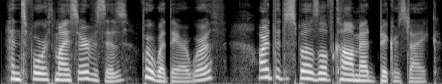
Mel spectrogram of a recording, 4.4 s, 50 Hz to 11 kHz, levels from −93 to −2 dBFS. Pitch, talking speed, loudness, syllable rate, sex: 210 Hz, 205 wpm, -17 LUFS, 7.3 syllables/s, female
